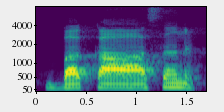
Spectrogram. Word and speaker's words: Bakaasana: So, it is a Ba and Ka, Baka, then Asana. And if you put all together Bak and the Asan, then it becomes Bakaasana.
